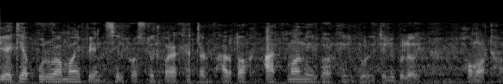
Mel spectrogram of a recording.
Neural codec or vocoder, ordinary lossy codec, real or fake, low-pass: codec, 16 kHz, 4 kbps, X-Codec, WavLM features, trained on Multilingual LibriSpeech; none; fake; 7.2 kHz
